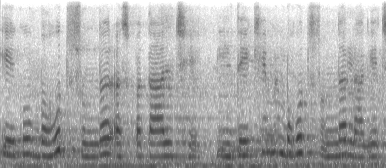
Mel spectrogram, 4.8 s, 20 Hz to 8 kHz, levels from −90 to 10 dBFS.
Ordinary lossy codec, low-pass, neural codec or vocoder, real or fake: Opus, 16 kbps; 7.2 kHz; none; real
